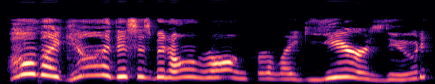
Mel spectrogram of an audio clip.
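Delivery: high, loud, slow oh my god; real disbelief, voice shooting up; stunned loud exclaim; shocked outburst. Real, not acted. Shocked at map error.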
